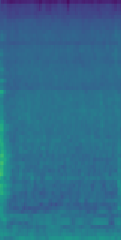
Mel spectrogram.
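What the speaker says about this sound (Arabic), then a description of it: "ملح، نحط كمان ايه معلقه فلفل، ونقلب كل حاجتنا مع بعضها" Minced meat seasoned with salt, pepper and nutmeg being stirred in a hot pan, a steady close sizzle running the whole time without a break.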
